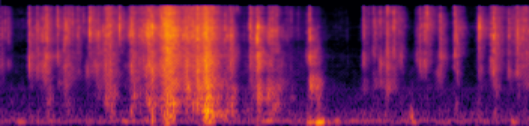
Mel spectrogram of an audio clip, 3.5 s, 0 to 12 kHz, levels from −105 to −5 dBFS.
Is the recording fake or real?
fake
